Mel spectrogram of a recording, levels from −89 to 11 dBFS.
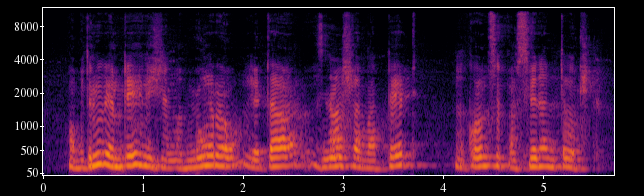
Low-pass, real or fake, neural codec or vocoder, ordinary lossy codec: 10.8 kHz; fake; codec, 44.1 kHz, 1.7 kbps, Pupu-Codec; none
